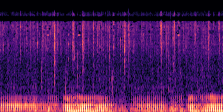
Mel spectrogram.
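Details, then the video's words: A cat sleeping peacefully in front of a crackling fireplace purrs steadily in low, rapid pulses, with louder and softer phases swelling and fading about every second, while sharp pops and crackles from the fire sound above. "Purring cat"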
